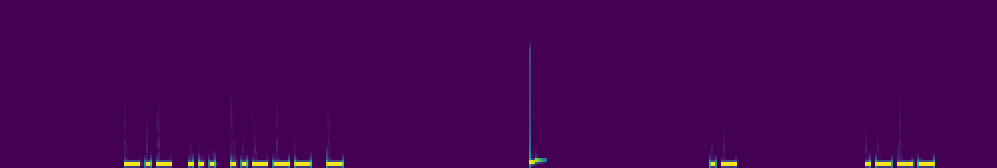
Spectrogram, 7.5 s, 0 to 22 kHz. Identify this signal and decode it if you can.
Morse code, heard as a keyed tone, about 32 wpm, spaced as for 18 wpm, 700 Hz. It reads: KS2T AJ
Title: USA Call Signs - 4 Characters - 8x Character Spacing - 30wpm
